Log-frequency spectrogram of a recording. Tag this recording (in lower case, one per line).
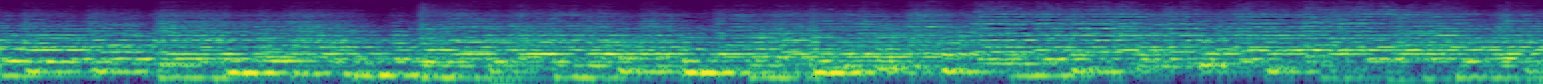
string section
